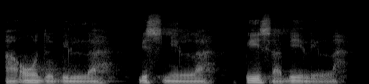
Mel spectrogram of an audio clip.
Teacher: Tuh, bisa domah, bisa patah. Sebaliknya lafaz Allah dibaca tipis kalau sebelum lafaz Allah berbaris di bawah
